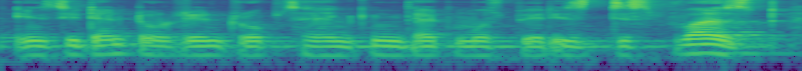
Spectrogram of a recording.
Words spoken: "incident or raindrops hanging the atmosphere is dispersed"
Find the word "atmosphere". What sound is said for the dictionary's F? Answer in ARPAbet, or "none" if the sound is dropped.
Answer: P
